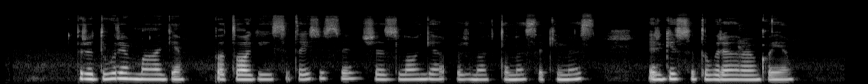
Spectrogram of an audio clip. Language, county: Lithuanian, Alytus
